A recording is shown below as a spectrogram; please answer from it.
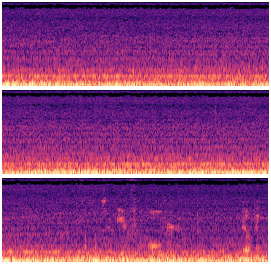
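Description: Steady low road and engine rumble of a car driving slowly, heard from inside the cabin.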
